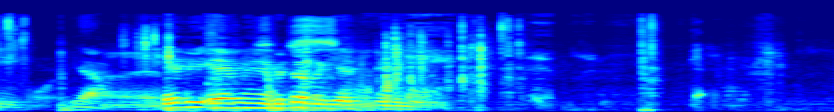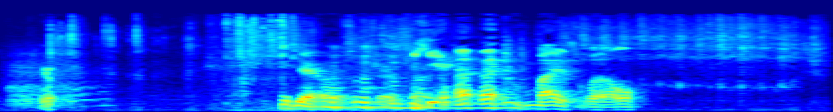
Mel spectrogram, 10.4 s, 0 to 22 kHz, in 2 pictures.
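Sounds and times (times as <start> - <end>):
speech: 0.0 - 3.0, 5.5 - 5.8, 7.0 - 9.4
nine dice rattling and clattering across a hard surface: 2.4 - 3.4, 5.6 - 7.5, 8.6 - 10.4
laughter: 7.0 - 9.2.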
